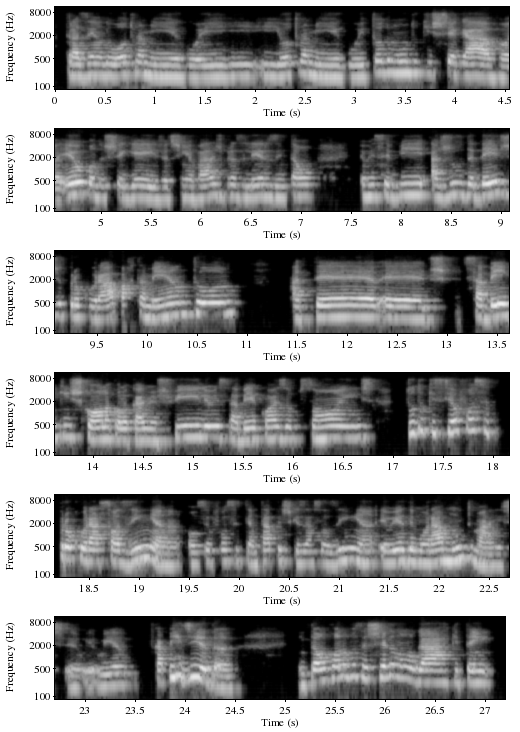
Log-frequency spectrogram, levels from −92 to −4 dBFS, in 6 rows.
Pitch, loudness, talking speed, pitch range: 210 Hz, -23 LUFS, 155 wpm, 190-235 Hz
